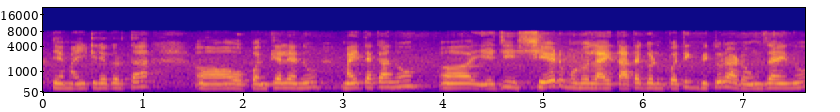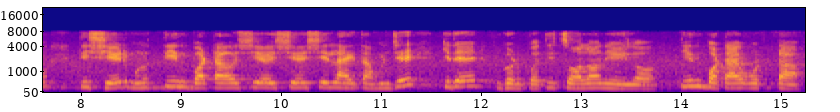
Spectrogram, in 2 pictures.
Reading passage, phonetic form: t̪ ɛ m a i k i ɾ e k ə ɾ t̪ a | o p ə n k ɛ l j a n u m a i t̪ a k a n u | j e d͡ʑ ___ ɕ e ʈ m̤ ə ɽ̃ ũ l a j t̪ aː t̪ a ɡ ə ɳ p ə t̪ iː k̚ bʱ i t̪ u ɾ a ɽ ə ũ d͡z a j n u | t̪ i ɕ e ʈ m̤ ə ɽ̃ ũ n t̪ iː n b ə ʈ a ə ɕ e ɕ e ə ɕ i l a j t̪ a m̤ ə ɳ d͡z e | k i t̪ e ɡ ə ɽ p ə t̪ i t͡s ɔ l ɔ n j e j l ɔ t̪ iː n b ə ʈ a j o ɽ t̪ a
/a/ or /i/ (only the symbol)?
i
